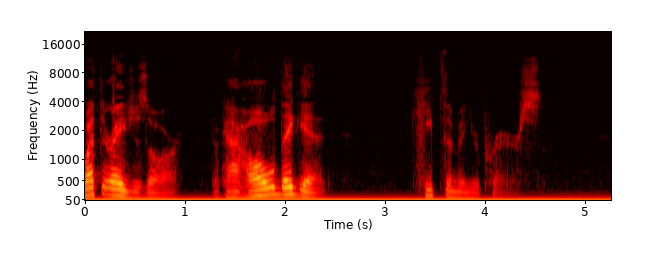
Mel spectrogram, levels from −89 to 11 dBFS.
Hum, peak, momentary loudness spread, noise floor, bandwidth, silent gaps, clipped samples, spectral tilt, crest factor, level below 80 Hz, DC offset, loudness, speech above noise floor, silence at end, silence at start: none; -16 dBFS; 22 LU; -74 dBFS; 13 kHz; none; under 0.1%; -7.5 dB/octave; 20 dB; -70 dBFS; 2%; -32 LUFS; 40 dB; 0.75 s; 0 s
